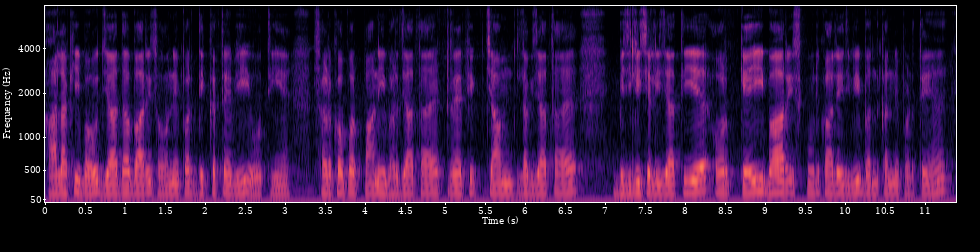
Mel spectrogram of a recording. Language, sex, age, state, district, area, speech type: Urdu, male, 60+, Delhi, South Delhi, urban, spontaneous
